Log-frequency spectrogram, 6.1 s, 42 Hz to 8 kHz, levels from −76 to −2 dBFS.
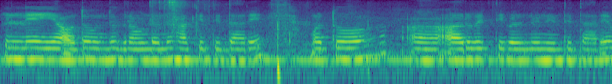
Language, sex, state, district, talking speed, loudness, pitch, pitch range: Kannada, female, Karnataka, Bidar, 110 wpm, -18 LUFS, 195 Hz, 190-200 Hz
